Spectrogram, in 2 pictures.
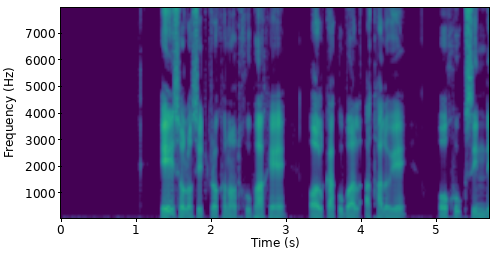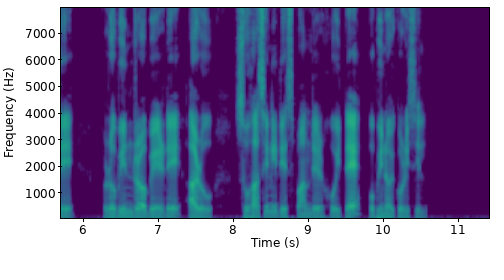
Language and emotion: Assamese, neutral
